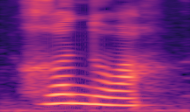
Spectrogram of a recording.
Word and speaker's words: Renoir: Như vậy O-I trong tiếng Pháp thì sẽ giống với lại O-A-oa trong tiếng Việt. Như vậy đây không đọc là noi hay khoi hay choice hay roi hay toi, mà chúng ta đọc là oa.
